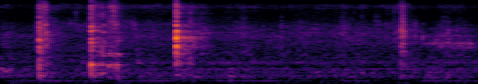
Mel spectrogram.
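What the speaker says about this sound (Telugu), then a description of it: "సో ఎక్కువ అట్లా తిప్పకుండా లైట్గా తిప్పండి" An egg curry is stirred lightly in a pan, with four distinct scraping clinks of the utensil spaced irregularly over a soft, steady simmer. The sound is close and unaccompanied by talk.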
